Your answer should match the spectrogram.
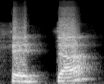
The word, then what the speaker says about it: theta: Alpha, beta, zeta, theta. That's pronounced T-H-E-T-A, theta. So if you're born and raised in Spain, you're going to pronounce the letter Z as theta.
